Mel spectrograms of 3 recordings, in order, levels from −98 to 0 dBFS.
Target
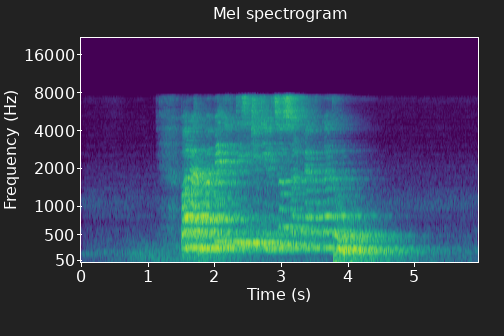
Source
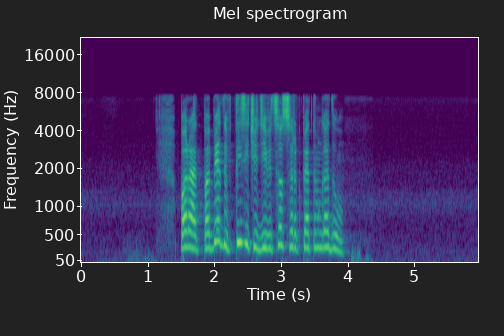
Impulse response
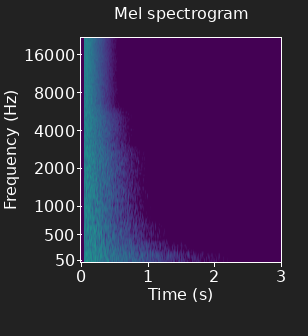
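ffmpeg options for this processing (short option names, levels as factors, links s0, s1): -filter_complex "[0:a]asetnsamples=n=441:p=0,asendcmd='1.73 equalizer g -3.5;3.78 equalizer g 13.5',equalizer=f=180:t=o:w=2.9:g=13,asplit=2[s0][s1];[s1]adelay=234,lowpass=f=830:p=1,volume=0.631,asplit=2[s2][s3];[s3]adelay=234,lowpass=f=830:p=1,volume=0.37,asplit=2[s4][s5];[s5]adelay=234,lowpass=f=830:p=1,volume=0.37,asplit=2[s6][s7];[s7]adelay=234,lowpass=f=830:p=1,volume=0.37,asplit=2[s8][s9];[s9]adelay=234,lowpass=f=830:p=1,volume=0.37[s10];[s0][s2][s4][s6][s8][s10]amix=inputs=6:normalize=0[s11];[1:a]atrim=start_sample=2205[s12];[s11][s12]afir=irnorm=-1:irlink=0,volume=0.891"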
